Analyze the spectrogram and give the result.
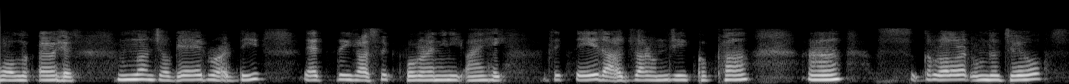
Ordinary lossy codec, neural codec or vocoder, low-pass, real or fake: MP3, 24 kbps; codec, 16 kHz in and 24 kHz out, 0.4 kbps, LongCat-Audio-Codec, four codebook decoder; 5.4 kHz; fake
